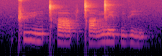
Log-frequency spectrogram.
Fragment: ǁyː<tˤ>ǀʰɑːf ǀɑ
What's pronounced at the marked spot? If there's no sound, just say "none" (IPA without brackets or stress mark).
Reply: n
